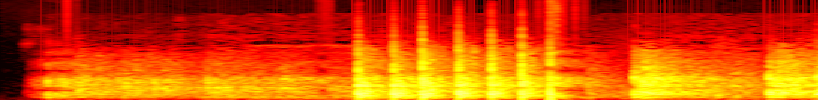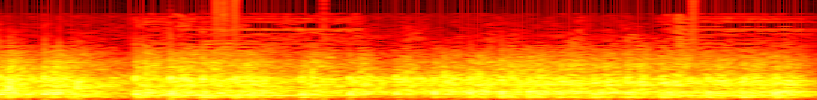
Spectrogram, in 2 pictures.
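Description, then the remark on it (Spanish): A rapid burst of sharp gunshots from a shootout cracks out in quick succession, followed by sustained loud noise like a roaring engine or wind, with a few more scattered bangs. “un audio que tenemos por ahí de nuestros amigos que nos llegó, que precisamente la balacera”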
